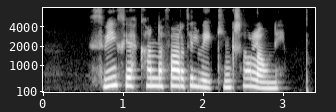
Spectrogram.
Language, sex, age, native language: Icelandic, female, 30-39, Icelandic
